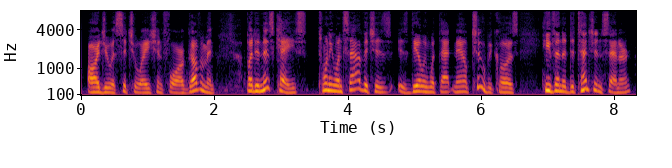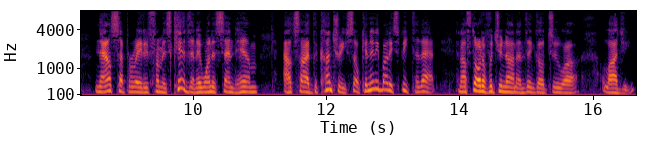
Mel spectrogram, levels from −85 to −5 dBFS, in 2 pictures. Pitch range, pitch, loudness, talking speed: 160-205 Hz, 180 Hz, -30 LUFS, 205 wpm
